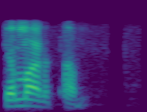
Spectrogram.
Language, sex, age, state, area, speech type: Sanskrit, male, 18-30, Madhya Pradesh, urban, conversation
